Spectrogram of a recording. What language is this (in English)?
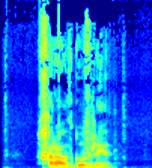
Kabyle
